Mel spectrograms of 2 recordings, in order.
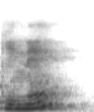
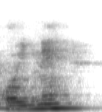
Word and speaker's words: koiné: el amor sublime, pero en el griego kiné, que es el griego de la Biblia, por cierto, no se pronuncia koiné.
